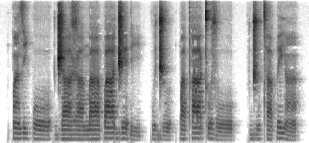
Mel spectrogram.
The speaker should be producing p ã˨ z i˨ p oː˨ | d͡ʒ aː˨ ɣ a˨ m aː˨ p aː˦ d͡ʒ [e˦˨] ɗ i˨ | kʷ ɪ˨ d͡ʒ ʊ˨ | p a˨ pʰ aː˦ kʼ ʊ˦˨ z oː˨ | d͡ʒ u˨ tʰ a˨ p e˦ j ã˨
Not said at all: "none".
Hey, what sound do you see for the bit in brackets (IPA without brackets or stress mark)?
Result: e˦˨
